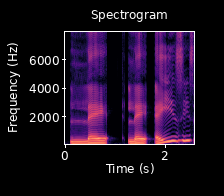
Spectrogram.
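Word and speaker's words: Les Eyzies: Okay, so it is from Cro-Magnon, which is a cave near Les Aises?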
